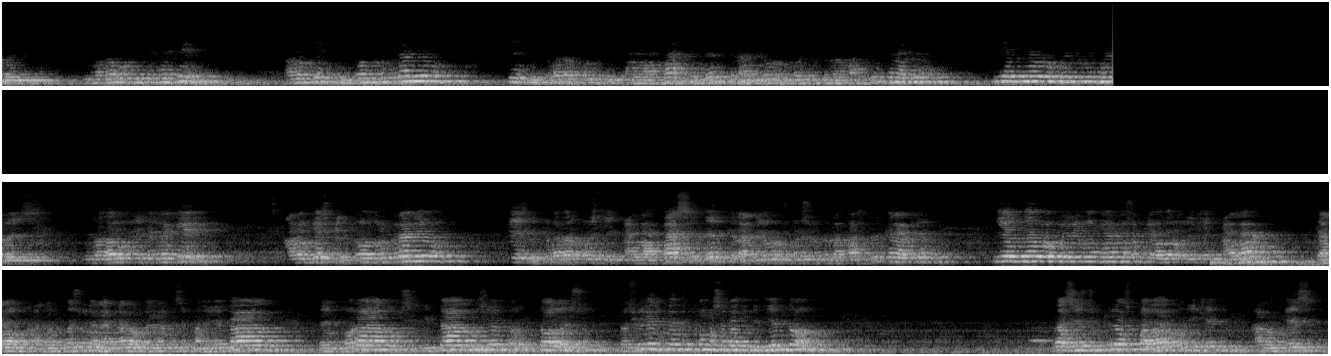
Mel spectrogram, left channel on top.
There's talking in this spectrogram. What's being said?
vez y va a dar origen ¿a qué? A lo que es el condrocráneo, que es lo que va a dar origen a la base del cráneo, los huesos de la base del cráneo, y el neurocráneo membranoso, es lo que va a dar origen a la calota, a los huesos de la calota, llámese parietal, temporal, occipital, ¿no es cierto? Todo eso. Pues fíjense ustedes cómo se va dividiendo las estructuras para dar origen a lo que es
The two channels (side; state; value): left; drops out; at 11.2 s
